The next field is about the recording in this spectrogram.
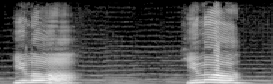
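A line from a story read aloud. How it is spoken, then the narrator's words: Calling out. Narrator (Chinese): 她就叫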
